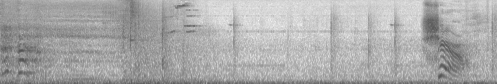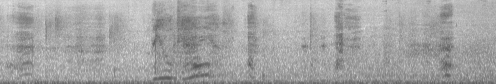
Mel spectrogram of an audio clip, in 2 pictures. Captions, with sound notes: (laughs) - Cheryl, are you okay? (gasps)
